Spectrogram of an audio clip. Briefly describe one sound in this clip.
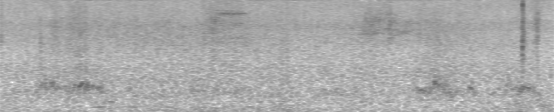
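Waves wash steadily against a shore.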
